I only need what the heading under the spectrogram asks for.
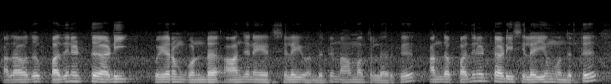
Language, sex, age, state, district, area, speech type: Tamil, male, 30-45, Tamil Nadu, Namakkal, rural, spontaneous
